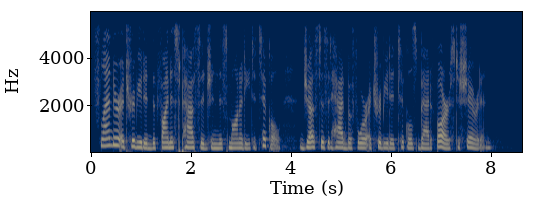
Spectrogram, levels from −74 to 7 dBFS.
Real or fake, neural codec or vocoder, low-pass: fake; autoencoder, 48 kHz, 128 numbers a frame, DAC-VAE, trained on Japanese speech; 5.4 kHz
